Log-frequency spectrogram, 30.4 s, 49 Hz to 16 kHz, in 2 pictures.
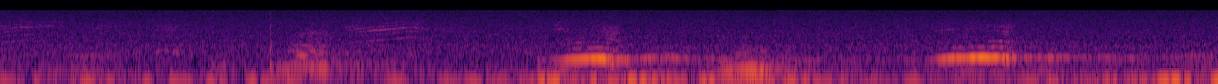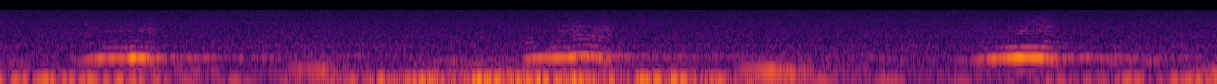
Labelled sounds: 0.0	0.5	humpback whale, 0.86 to 2.5 kHz
4.3	5.3	humpback whale, 0.93 to 3.6 kHz
11.8	12.0	humpback whale, 1.9 to 2.2 kHz
12.4	12.7	humpback whale, 0.83 to 0.99 kHz
16.5	16.8	humpback whale, 1.8 to 1.9 kHz
22.4	22.8	humpback whale, 1.2 to 2.7 kHz
27.9	28.4	humpback whale, 1.5 to 2.0 kHz

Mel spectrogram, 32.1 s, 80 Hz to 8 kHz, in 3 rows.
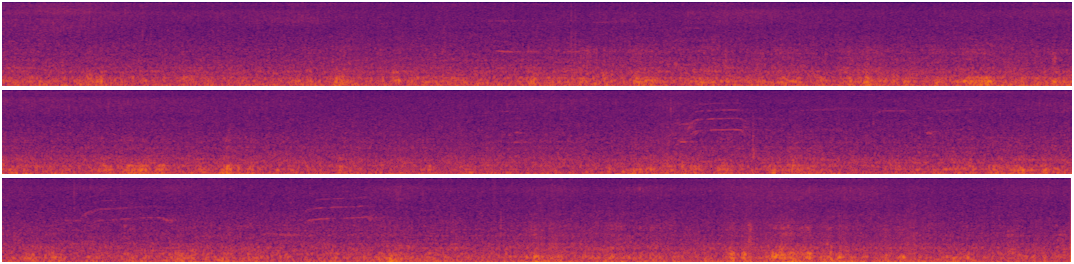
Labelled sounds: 17.3	18.3	killer whale, 0.33 to 5.2 kHz
22.1	22.7	killer whale, 1.5 to 3.9 kHz
24.3	25.2	killer whale, 1.8 to 4.2 kHz

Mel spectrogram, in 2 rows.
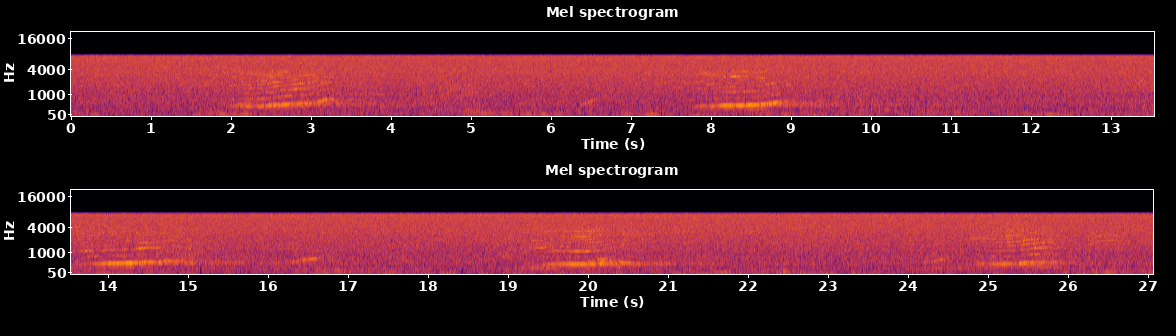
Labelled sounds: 2.3	3.1	humpback whale, 1.3 to 3.2 kHz
7.9	8.7	humpback whale, 2.8 to 3.9 kHz
14.3	14.8	humpback whale, 1.3 to 1.6 kHz
19.5	20.2	humpback whale, 1.1 to 3.7 kHz
24.8	25.9	humpback whale, 1.1 to 2.5 kHz

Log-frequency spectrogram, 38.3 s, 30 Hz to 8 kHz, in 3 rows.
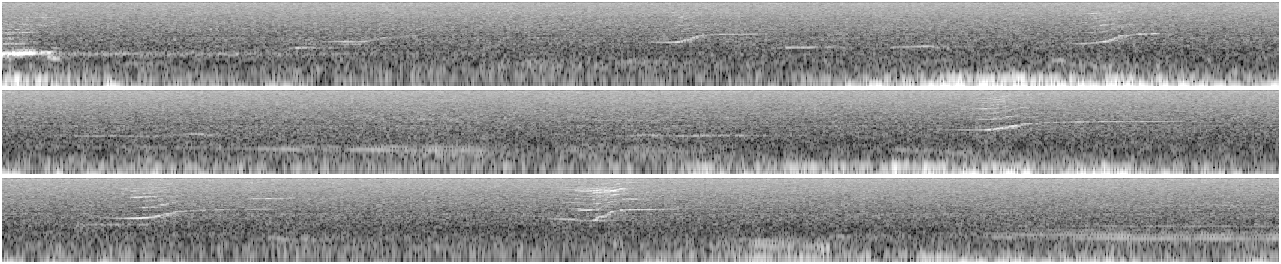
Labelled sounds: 0.0	0.3	humpback whale, 0.99 to 1.1 kHz
6.9	7.4	humpback whale, 0.80 to 0.96 kHz
11.2	11.6	humpback whale, 0.80 to 1.0 kHz
22.5	24.4	humpback whale, 0.80 to 4.4 kHz
26.8	27.5	humpback whale, 0.80 to 2.4 kHz
28.0	28.4	humpback whale, 0.96 to 2.1 kHz
31.1	32.3	humpback whale, 0.83 to 4.0 kHz

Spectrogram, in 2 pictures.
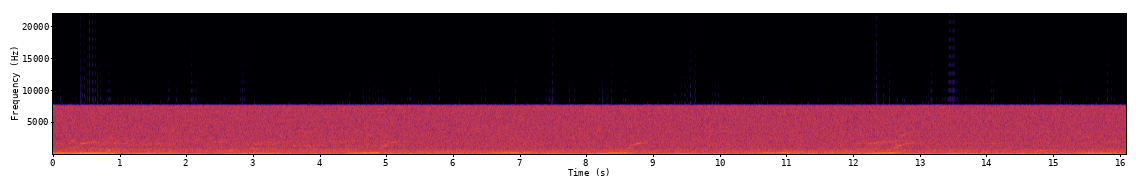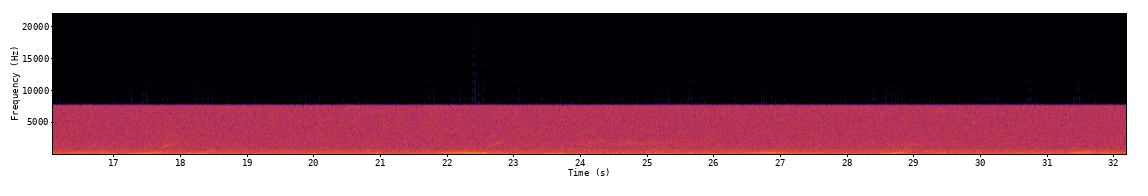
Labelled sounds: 8.6	8.9	humpback whale, 1.3 to 1.9 kHz
12.3	12.6	humpback whale, 1.8 to 2.0 kHz

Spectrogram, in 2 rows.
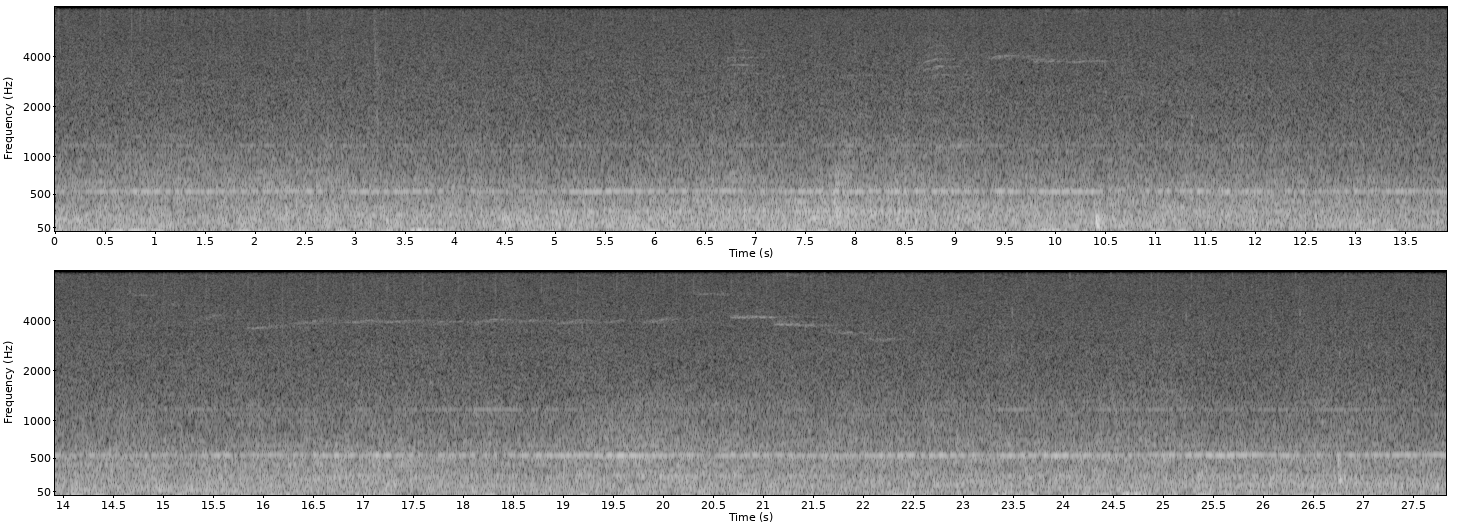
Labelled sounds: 8.6	9.0	killer whale, southern resident, 3.0 to 4.7 kHz

